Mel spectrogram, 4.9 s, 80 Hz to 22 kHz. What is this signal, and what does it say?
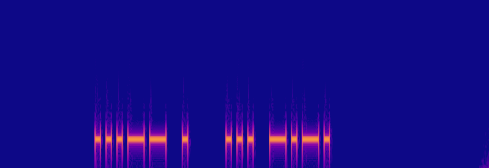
Morse code, heard as a keyed tone, about 22 wpm, 700 Hz. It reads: 3E SC
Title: Field Day Exchanges Encore - 22wpm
